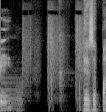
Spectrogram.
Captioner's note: clock ticking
